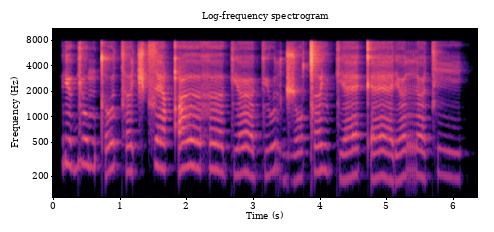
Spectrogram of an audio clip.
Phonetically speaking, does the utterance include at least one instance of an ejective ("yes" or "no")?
yes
